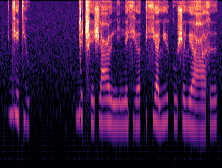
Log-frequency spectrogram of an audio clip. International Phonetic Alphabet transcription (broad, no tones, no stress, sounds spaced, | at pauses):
dʲ e tʲ u | ɡ i ʈ͡ʂʰ e ʃ i ʕ ø n i n e sʲ ɜ | sʲ a lʲ ø k u ʃ ə lʲ a ʕ a x ɘ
